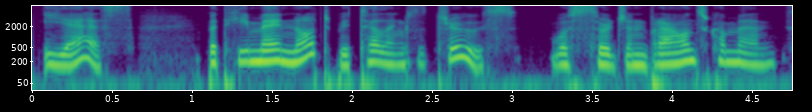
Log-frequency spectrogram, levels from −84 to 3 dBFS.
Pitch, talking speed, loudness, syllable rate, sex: 190 Hz, 165 wpm, -20 LUFS, 4.1 syllables/s, female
